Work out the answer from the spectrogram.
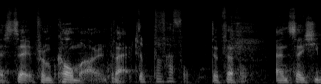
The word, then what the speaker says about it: de Pfeffel: Well, no, we don't know exactly how it's meant to be pronounced. That's how my grandmother wanted it pronounced.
